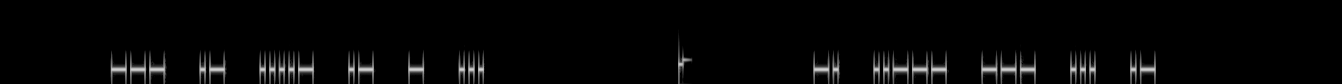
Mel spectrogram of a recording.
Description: Morse code, heard as a keyed tone, about 25 wpm, spaced as for 16 wpm, 700 Hz. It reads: OA4ATS N2OSA
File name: Lesson 15g - Number 5 - Call Signs 25wpm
